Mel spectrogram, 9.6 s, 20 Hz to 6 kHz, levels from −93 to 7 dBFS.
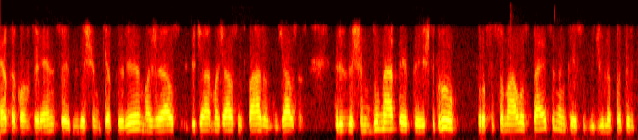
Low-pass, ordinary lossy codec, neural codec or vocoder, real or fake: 5.4 kHz; Opus, 64 kbps; none; real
